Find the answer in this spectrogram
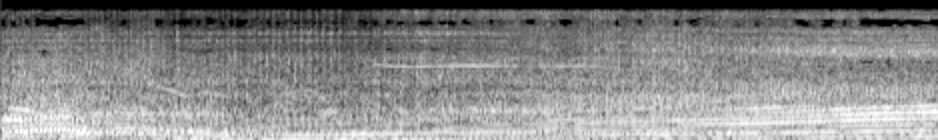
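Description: Demolition-derby car engines running hard. One revs up and drops back right at the start, then an engine climbs steadily in pitch over the last three seconds as it is held on the throttle, over a steady low rumble.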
